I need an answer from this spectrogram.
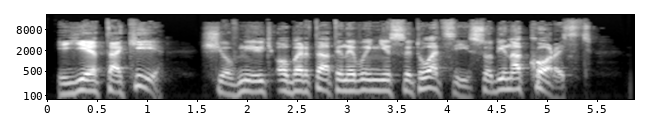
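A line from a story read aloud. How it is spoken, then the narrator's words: Curt, threatening. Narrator (Ukrainian): відрубав Муді погрозливим тоном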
